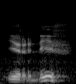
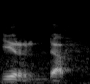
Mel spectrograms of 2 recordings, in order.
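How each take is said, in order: First: The final syllable has an 'i' vowel. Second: The final syllable has an 'a' vowel. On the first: The speaker calls it wrong. "Kalau dal bawah bunyi dif" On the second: The speaker calls it right. "Ini bunyi atas daf"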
